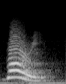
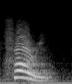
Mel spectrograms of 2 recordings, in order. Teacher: One is voiced and the other isn't. V is voiced and F is voiceless.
